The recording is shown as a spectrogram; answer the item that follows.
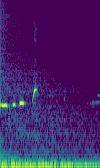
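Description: A man whistling a few short notes, the last one sliding upward, over a steady low drone.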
